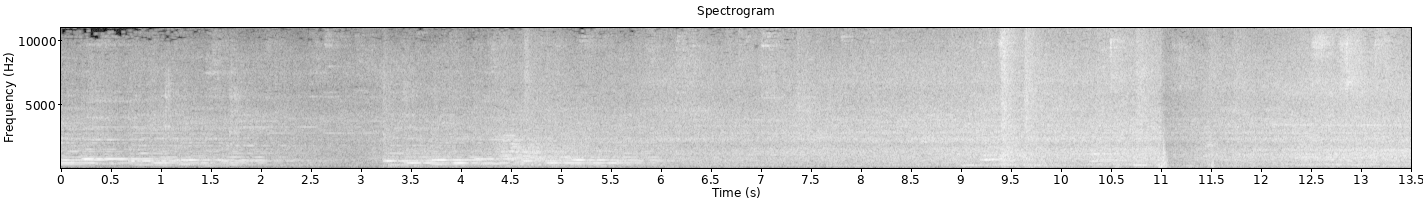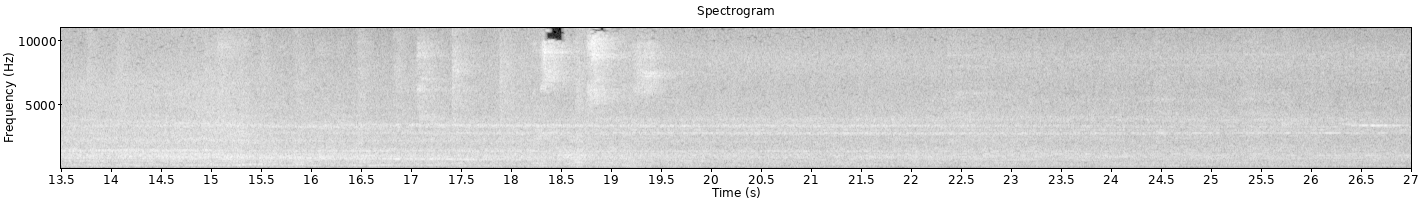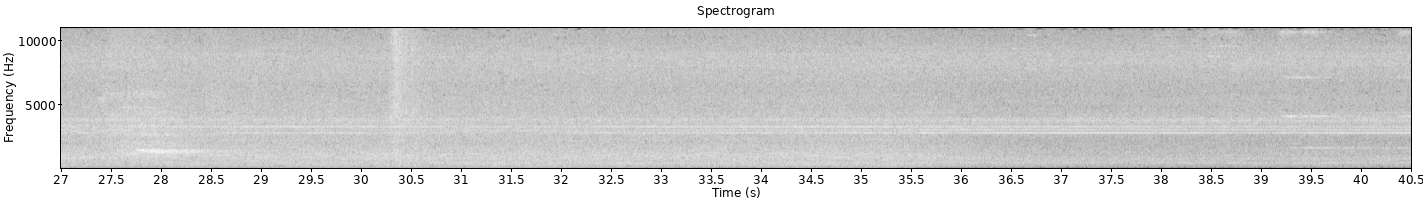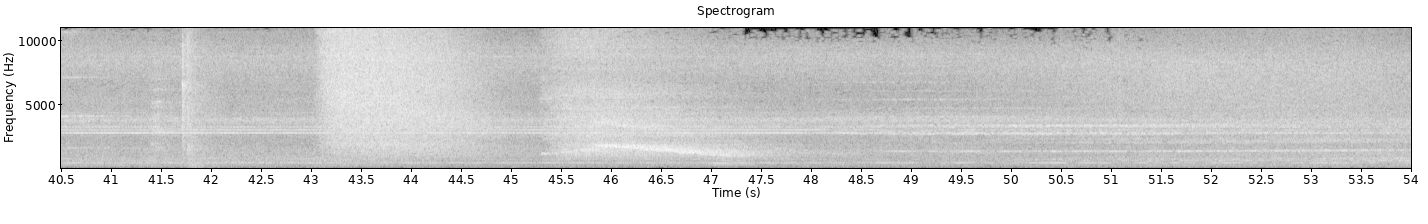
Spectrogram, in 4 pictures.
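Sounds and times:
electric train braking: 0:43.0 - 0:53.9
faint high squeals: 0:45.3 - 0:52.3.

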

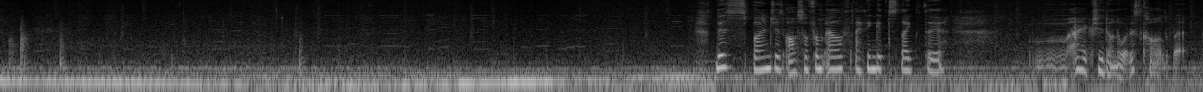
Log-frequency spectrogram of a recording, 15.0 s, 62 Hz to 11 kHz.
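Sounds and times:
faint music: 0:00.0 - 0:15.0
steady low hum: 0:00.0 - 0:15.0.

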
